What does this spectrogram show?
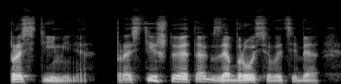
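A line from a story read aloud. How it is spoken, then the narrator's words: Tearful speech. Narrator (Russian): заплакав, сказала она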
